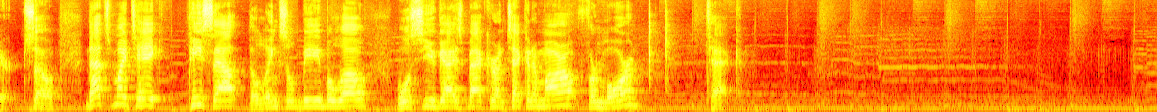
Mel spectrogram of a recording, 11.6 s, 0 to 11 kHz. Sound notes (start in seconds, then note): 6.5 tongue clicking; 8.2 upbeat music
